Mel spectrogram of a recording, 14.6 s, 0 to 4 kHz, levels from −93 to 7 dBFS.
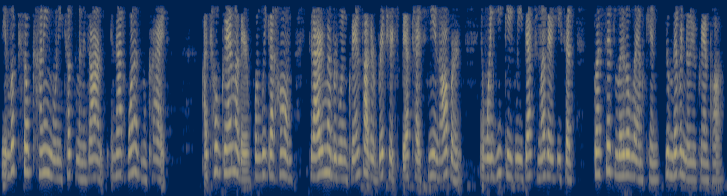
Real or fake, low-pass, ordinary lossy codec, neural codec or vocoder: real; 3.6 kHz; MP3, 32 kbps; none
